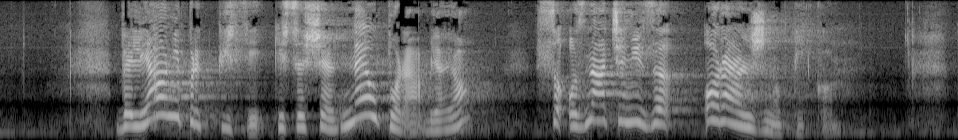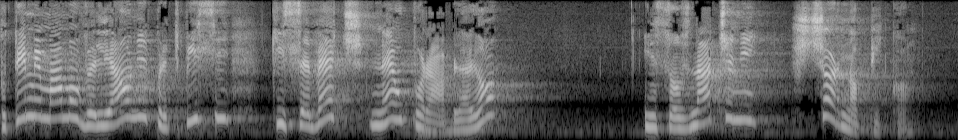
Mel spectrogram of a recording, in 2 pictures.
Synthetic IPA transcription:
ʋɛljaːwnipɾɛt̪̚pisḭkisɛʃɛnɛupɔɾa̰ːblʲjajɔ | sɔʔɔznaːt͡ʃɛnizəɔɾanʒnɔpiːkʰɔ̰ | pɔt̪eːmimaːmɔʋɛljaːwnipɾɛt̪pisikisɛʋɛt͡ʃnɛupɔɾa̰ːblajɔ | insɔɔznaːt͡ʃɛniʃt͡ʃəɾnɔpiːkʰɔ̰

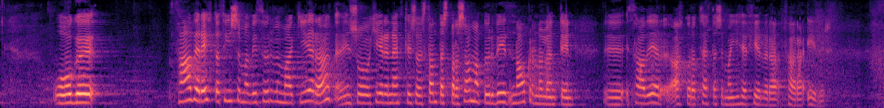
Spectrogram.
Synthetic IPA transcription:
ɔɣ | θaðɛɾejht̪aθvisɛmaðvɪðθʏɾvʏmaðcɛːɾaejnsɔçɛːɾɪnejm̥t̪ʰsaðθst̪ant̪ast̪̚paːɾasaːmapʏɾvɪðnaːwkɾanːalœnt̪ɪn | θaðɛɾa̰hkʏɾat̪θɛht̪asɛmaðjɛɦɛv̥çɛːɾvɛːɾafaːɾa̰ʔɪvɪ̰ɾ̥

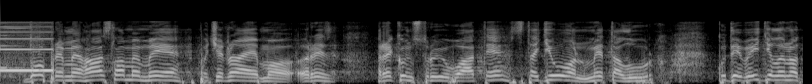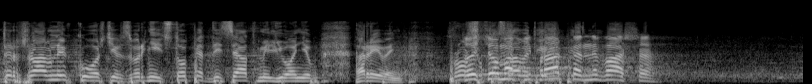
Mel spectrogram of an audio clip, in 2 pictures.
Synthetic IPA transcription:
d̪ɔbɾɪmɪɦɑslˠɐmɪmɪpɔt͡ʃɪnɑjemɔ | ɾekɔnst̪ɾʊjʊʋɑt̪ɪst̪ɐdʲiɔnmet̪ɐlˠurɣkʊd̪ɪʋɪdʲilˠenɔd̪erʒɑwnɪxkɔʃtʲiwzʋɪrnʲitʲst̪ɔpʲjɐd̪ːesʲat̪mʲilʲjɔnʲiwɦɾɪʋɪ̰nʲppɾɔʃʊɔmaɑʋɪt̪ɾapɐnɛʋɑʃɐ

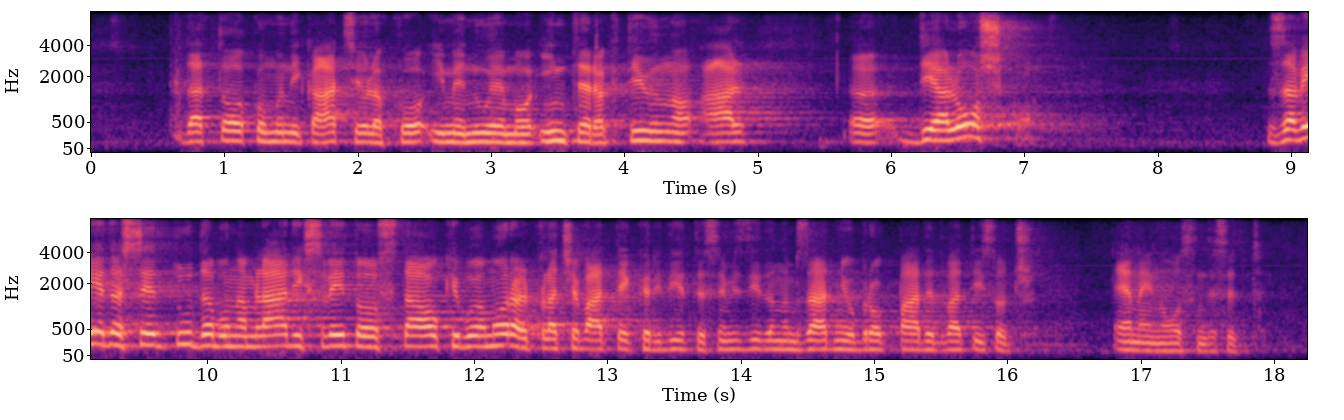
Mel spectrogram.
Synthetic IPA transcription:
d̪at̪oːkɔmunikaːt̪sijɔlaxkoʔimɛnuːjɛmɔʔint̪ɛɾakt̪iwnɔʔal | d̪ialoːʃkɔ | zaʋeːd̪asɛt̪ud̪abonamlaːd̪ixsʋeːt̪ɔst̪awkibojɔmoːɾalplat͡ʃɛʋat̪ːeːkɾɛd̪it̪ɛsɛmizd̪id̪anamzaːd̪niɔbɾok̚paːd̪ɛd̪ʋaːt̪iːsɔt͡ʃ | ɛːnainoːsəmd̪ɛsɛt̪

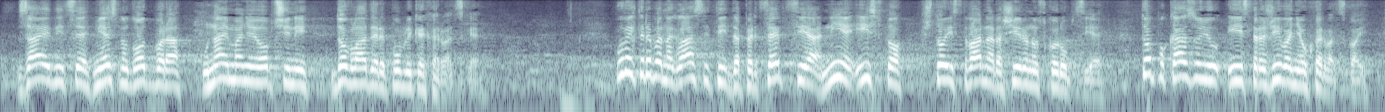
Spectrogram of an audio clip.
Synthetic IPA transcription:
zaje̞d̪nit̪se̞mje̞sno̞ɡo̞d̪̚bo̞ɾaunajmaɲo̞jo̞pt͡ɕinid̪o̞ʋlˠaːd̪e̞ɾe̞publike̞xrʋa̰t̪skḛ | uʋje̞k̚t̪ɾe̞banaɡlˠaːsit̪id̪ape̞ɾt̪se̞p̚t̪sijaniːje̞ʔist̪o̞ʃt̪o̞jest̪ʋaːɾnaɾasʃiɾe̞no̞st̪̚koɾupt̪sḭjḛ | t̪o̞ːpo̞kazujuiːst̪ɾaʒiːʋaɲeuxr̩ʋa̰t̪sko̞̰j

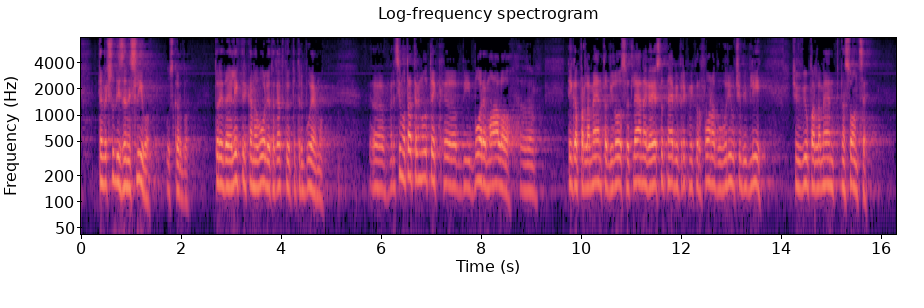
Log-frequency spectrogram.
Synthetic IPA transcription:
t̪ɛnʋɛt͡ʃt̪uːd̪izanɛsliːʋɔuskəɾbɔ | t̪oːɾɛɪjd̪ajɛleːk̚t̪ɾikanaʋoːljɔt̪akɾat̪̚kɔjipɔt̪ɾɛbuːjɛmɔ | ɾɛt̪simɔt̪aːt̪ɾɛnuːt̪ɛkəbiboːɾɛmaːlɔə | t̪eːɡapaɾlamɛnt̪abilosʋɛt̪lʲɛːnɛɡajəst̪ut̪nɛbipɾekmikɾɔfoːnaɡɔʋɔɾiwt͡ʃɛbibli | t͡ʃɛbibiwpaɾlamɛnt̪nasoːnt̪sɛ

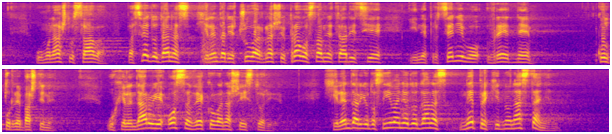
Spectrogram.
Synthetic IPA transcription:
umo̞naːʃt̪ʋusaːʋa̰ | pasʋe̞d̪o̞d̪anasxilend̪aɾjet͡ʃuʋaɾnaʃe̞pɾaʋo̞slˠaʋne̞t̪ɾad̪it̪sije̞ine̞pɾo̞t̪se̞ɲʎiʋo̞ʋɾe̞ːd̪ne̞ | kulˠt̪uːɾne̞baʃt̪ine̞̰ | uxele̞nd̪aːɾuje̞ʔo̞samʋe̞ːko̞ʋanaʃe̞ist̪o̞ːɾḭjḛ | xilend̪aɾjeod̪osniːʋaɲed̪o̞d̪anasne̞pɾe̞kid̪no̞nast̪aɲḛn

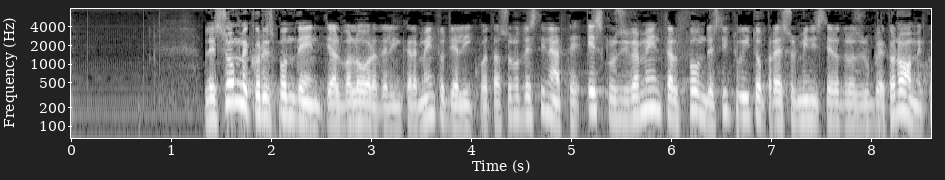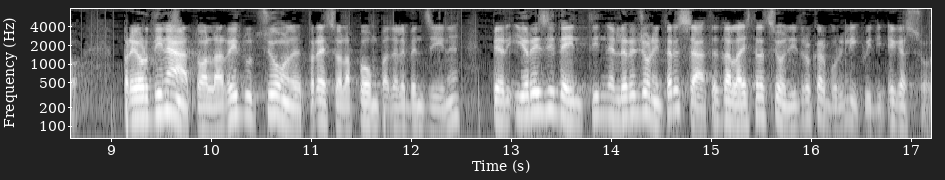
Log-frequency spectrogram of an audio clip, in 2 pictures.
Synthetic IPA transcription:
lesomːekorːispond̪ɛnt̪ialvaloːɾed̪elːiŋkɾement̪od̪ialikwat̪asoːnod̪est̪inaːt̪eʔːskluzivament̪ealfond̪oist̪it̪uiːt̪opɾɛsːoilminist̪ɛːɾod̪elozvilubjoekonɔːmiko̰ | pɾeord̪inaːt̪oalːarid̪ut̪sːjoːned̪elpɾɛt̪sːoalːapompad̪elːebend̪ziːne | peɾirezid̪ɛnt̪inelːeɾed͡ʒoːniːnt̪eɾesːaːt̪ed̪alːaest̪ɾat̪sːjoːned̪it̪ɾokarbuːɾiliːkwid̪iʔeɡːasːo̰ːni

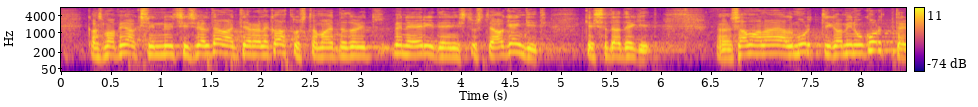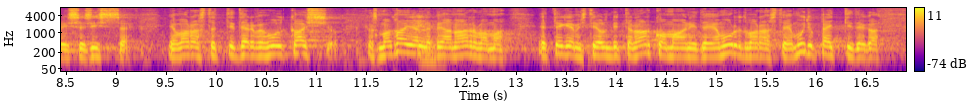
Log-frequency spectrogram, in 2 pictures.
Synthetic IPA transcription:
kɑsmɑpe̞ɑksinnyːd̪siːsve̞ːlt̪ɑɡ̥ɑnt̪ːˑijæɾele̞kɑht̪lust̪ɑmɑet̪ned̪o̞lid̪ve̞ne̞eɾit̪e̞ːnʲist̪ust̪eɑɡe̞nʲd̪̥id̪̥ | ke̞sːe̞d̪̥ɑt̪e̞ɡid̪̥ | sɑmɑlɑjɑlmurt̪ʲˑːikɑminuko̞rt̪ːe̞ɾisːe̞sisːḛ | jɑvɑɾɑst̪ɑt̪ʲːit̪e̞rve̞ɦulkːˑɑsjṵ | kɑsmɑkɑjælːe̞pe̞ɑnɑrvɑmɑ | e̞t̪ːe̞ɡe̞mist̪e̞jo̞lnd̪mit̪ːe̞nɑrko̞mɑːnʲid̪e̞jɑmurd̪vɑɾɑst̪e̞jɑmujd̪upæt̪ʲːid̪̥e̞ɡ̥ɑ

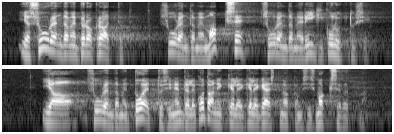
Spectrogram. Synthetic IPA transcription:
jɑsuːɾe̞nd̪ɑme̞pyɾo̞kˑrɑːt̪ʲˑiɑt̪ˑsuːɾe̞nd̪̥ɑme̞mɑkse̞suːɾe̞nd̪ɑme̞ɾiːɡikulut̪ːˑusi | jɑsuːɾe̞nd̪ɑme̞t̪o̞e̞t̪ːˑusine̞nd̪̥e̞le̞ko̞d̪ɑnikːˑe̞leke̞lːekæːst̪me̞ɑkːˑɑme̞sismɑksevɤt̪ːˑmɑ

